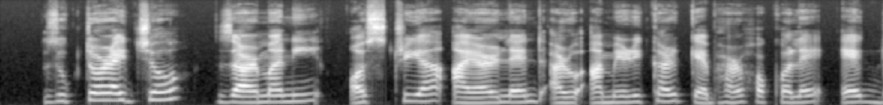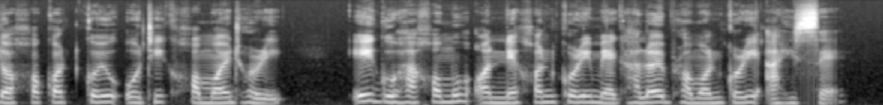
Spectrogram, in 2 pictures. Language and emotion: Assamese, neutral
